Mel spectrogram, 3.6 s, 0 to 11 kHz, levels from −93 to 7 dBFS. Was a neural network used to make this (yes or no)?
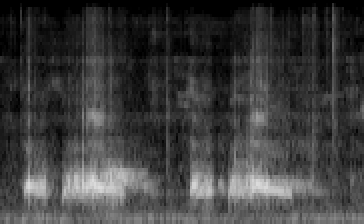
yes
